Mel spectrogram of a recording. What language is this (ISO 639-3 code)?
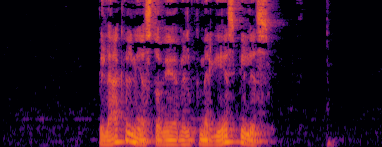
lit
